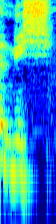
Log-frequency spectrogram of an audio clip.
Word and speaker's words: niche: Then second thing याच्यामध्ये important आहे that is निश. That is निश. बघा निशची स्पेलिंग NICHE आहे. या निशला तुम्ही प्रोनाउन्सिएशन वेगळ्या प्रकारे करू शकता, निश वगैरे, ठीक आहे. तर आपण याला सायंटिफिकली निशच म्हणणार.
